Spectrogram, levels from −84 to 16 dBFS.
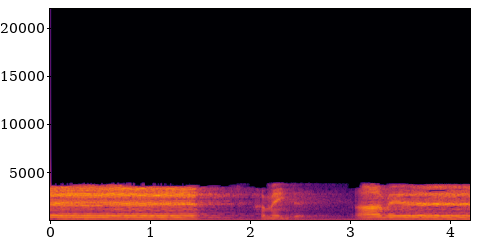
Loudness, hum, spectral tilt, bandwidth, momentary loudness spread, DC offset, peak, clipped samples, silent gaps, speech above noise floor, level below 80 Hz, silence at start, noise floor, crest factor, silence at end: -9 LUFS; 50 Hz at -40 dBFS; -7 dB/octave; 4 kHz; 19 LU; 1%; 0 dBFS; 0.2%; none; 24 dB; -44 dBFS; 0 s; -36 dBFS; 12 dB; 0 s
